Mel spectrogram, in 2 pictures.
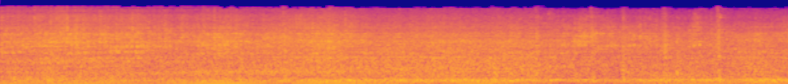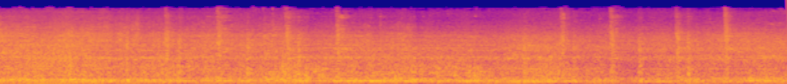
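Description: Passenger coach wheels clatter over rail joints as the train rolls past.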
